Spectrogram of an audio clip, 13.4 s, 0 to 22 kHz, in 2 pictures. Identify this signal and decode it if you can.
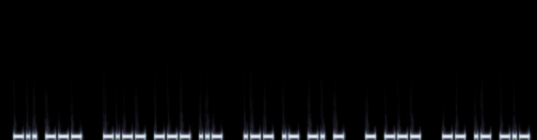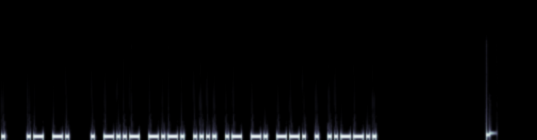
Morse code, heard as a keyed tone, about 30 wpm, 700 Hz. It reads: DO YOU WANT TO MAKE AN EXCHANGE?
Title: Sentences from Top 1000 Words - Review Part 6 - 30wpm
